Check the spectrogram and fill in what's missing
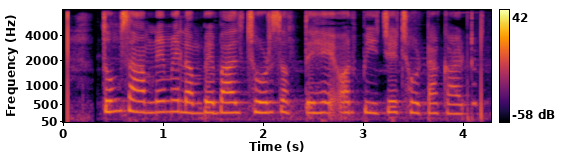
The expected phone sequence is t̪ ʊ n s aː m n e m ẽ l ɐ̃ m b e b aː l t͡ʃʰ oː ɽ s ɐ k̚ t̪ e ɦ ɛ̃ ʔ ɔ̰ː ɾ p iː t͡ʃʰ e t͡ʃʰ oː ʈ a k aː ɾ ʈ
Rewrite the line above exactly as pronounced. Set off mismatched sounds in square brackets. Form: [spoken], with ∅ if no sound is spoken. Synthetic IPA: t̪ ʊ [m] s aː m n e m ẽ l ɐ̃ m b e b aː l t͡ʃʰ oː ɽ s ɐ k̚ t̪ e ɦ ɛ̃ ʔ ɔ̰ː ɾ p iː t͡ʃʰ e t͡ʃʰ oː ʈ a k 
